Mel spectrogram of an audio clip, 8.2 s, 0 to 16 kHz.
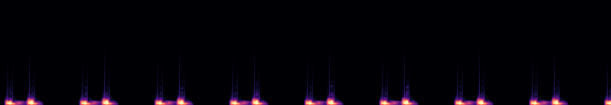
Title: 💚Heartbeat Sound - 30 Minutes of calm heartbeat sound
